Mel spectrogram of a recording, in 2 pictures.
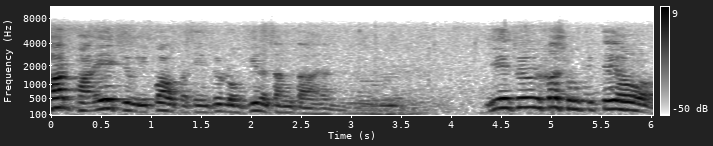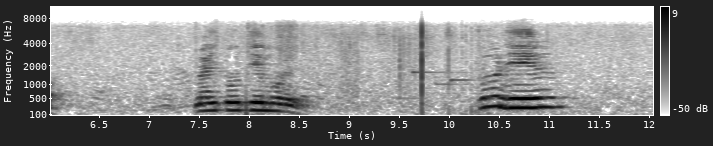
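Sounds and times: low background noise: 0.0s - 12.0s
man's voice: 10.3s - 11.2s.

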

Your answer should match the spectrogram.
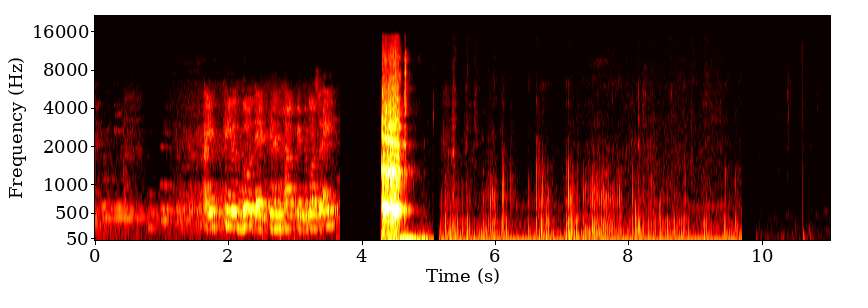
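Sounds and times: cat purring: 5.2s - 9.7s.

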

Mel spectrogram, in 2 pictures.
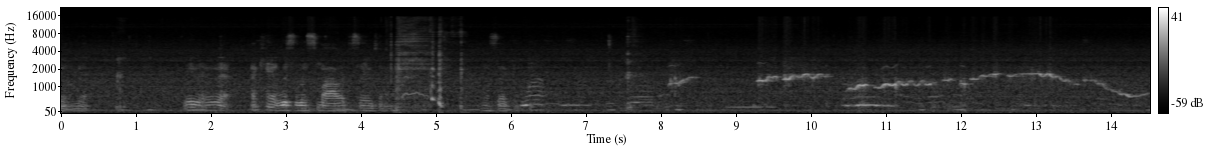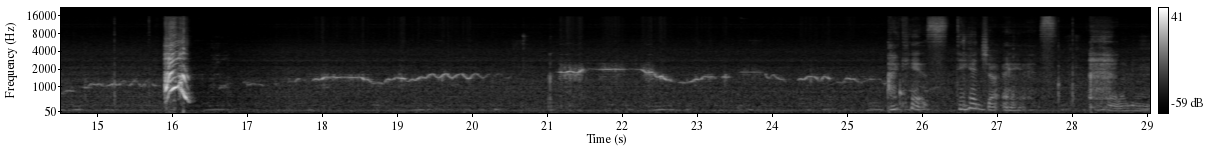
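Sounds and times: person whistling a tune: 9.3s - 16.2s, 21.0s - 25.1s
loud shrill burst: 15.9s - 16.3s.

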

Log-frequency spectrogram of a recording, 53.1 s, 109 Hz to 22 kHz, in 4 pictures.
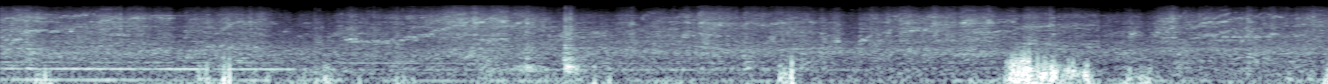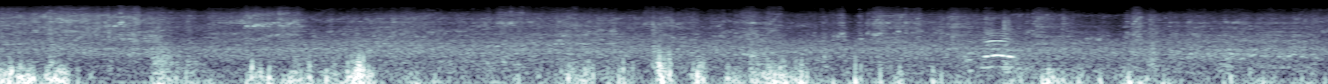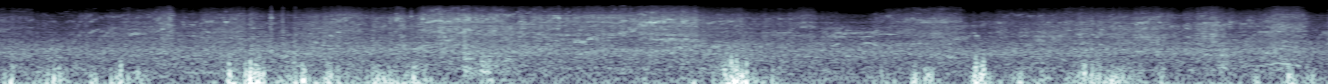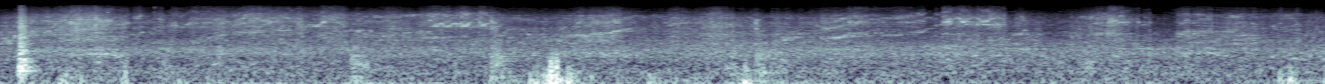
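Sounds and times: rc trucks motors whirring: 0.0s - 53.0s.

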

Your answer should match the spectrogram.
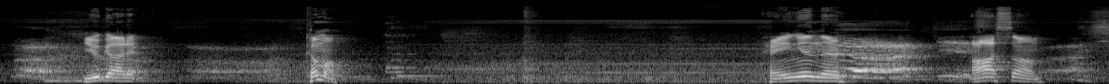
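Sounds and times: electric motor humming: 4.3s - 8.3s.

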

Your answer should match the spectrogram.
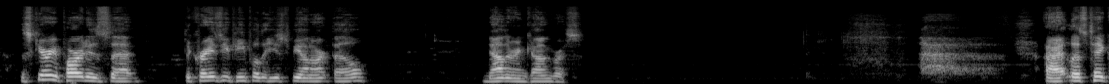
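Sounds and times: man breathing: 8.0s - 10.4s.

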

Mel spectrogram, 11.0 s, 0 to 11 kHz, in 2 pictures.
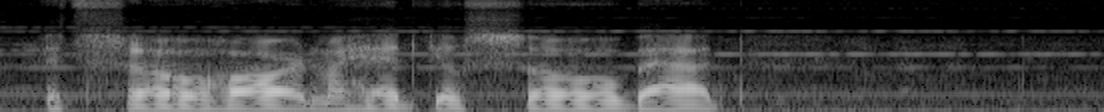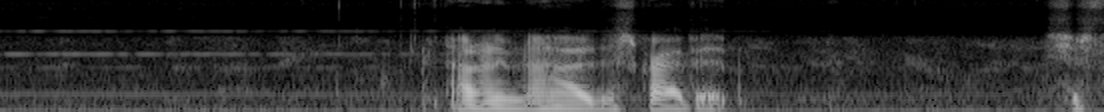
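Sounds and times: faint electrical hum and whine: 0.0s - 11.0s.

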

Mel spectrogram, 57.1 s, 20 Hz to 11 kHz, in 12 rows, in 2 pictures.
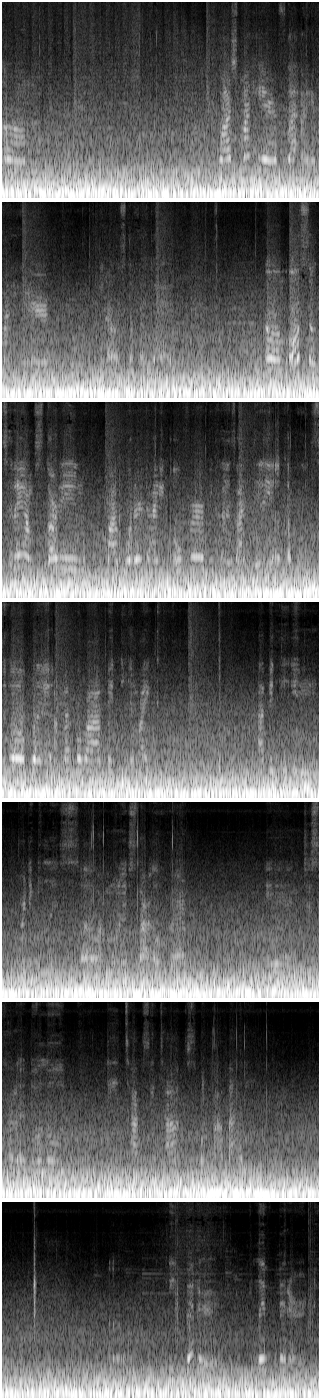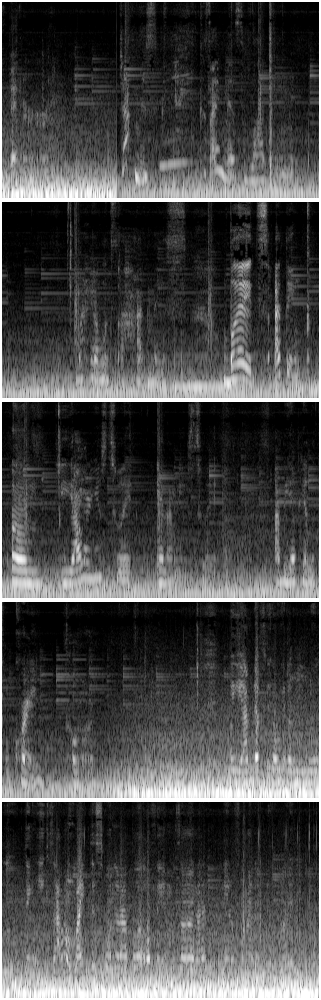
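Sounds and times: woman talking: 0.0s - 0.7s, 3.0s - 5.6s, 6.2s - 7.4s, 8.6s - 16.7s, 18.1s - 21.9s, 23.0s - 27.5s, 30.0s - 34.1s, 35.0s - 37.7s, 39.0s - 46.0s, 46.8s - 49.0s, 50.8s - 56.8s
car road rumble inside cabin: 0.0s - 57.0s.

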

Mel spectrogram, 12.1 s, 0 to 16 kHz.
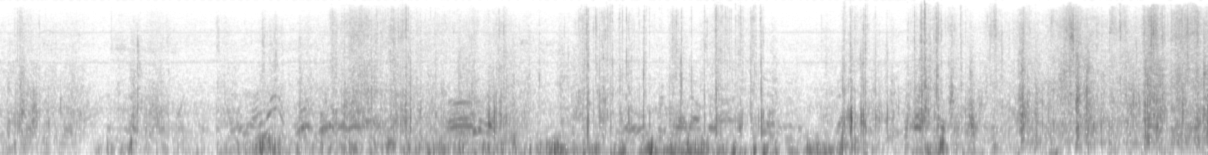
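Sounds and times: people talking: 0.0s - 5.2s, 5.8s - 9.9s
footsteps: 0.0s - 12.0s
rustling through dry brush: 3.4s - 7.7s, 8.3s - 12.0s.

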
